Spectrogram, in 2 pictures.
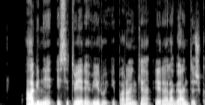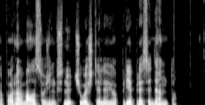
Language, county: Lithuanian, Klaipėda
